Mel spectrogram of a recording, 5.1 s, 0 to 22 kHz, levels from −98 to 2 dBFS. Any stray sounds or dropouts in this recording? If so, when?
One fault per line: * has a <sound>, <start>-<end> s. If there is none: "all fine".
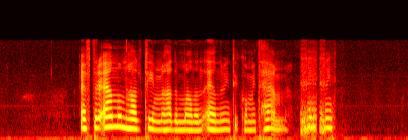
* has a laugh, 3.8-4.2 s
